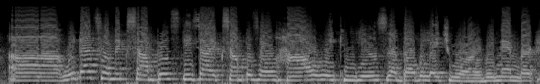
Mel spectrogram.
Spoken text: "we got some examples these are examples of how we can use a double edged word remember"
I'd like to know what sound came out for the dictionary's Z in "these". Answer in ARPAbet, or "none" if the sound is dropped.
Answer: Z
